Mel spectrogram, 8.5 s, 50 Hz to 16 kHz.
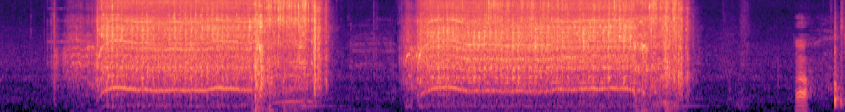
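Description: Cordless drill with a sharp M8 bit opening up pre-drilled holes in a steel plate, run twice for about two and a half seconds each with a short pause between. Each time the motor whine rises briefly as it spins up and then holds steady while the bit cuts.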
